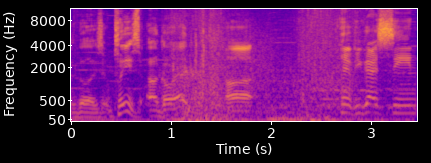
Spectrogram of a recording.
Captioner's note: water sloshing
